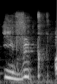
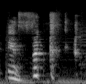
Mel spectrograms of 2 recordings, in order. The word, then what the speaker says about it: invicto: Rapaz, o invicto Vasco da Gama, invicto, a pronúncia do C, invicto, invicto o Clube de Regatas Vasco da Gama ganhou mais uma.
